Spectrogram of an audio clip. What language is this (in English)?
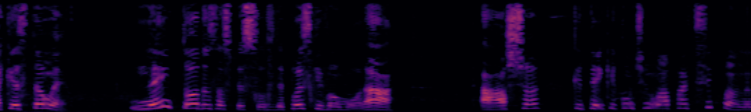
Portuguese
